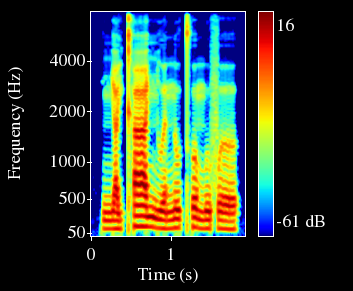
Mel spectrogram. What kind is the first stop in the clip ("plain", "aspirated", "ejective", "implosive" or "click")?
aspirated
